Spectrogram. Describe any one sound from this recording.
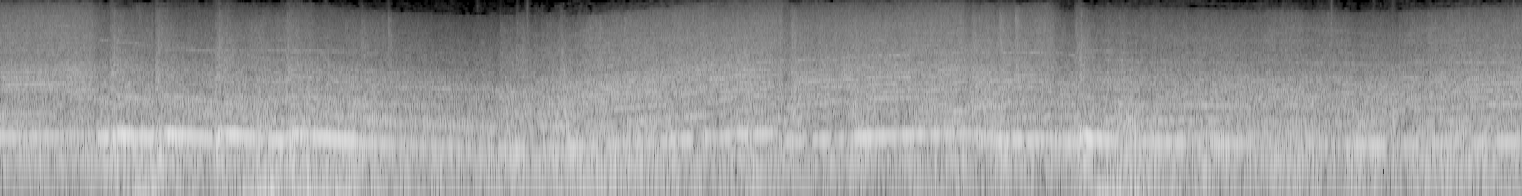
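A racing car engine roars, revving up and down as it shifts gears.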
